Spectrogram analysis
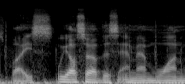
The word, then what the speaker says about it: Weiss: Up next, we've got the the Weiss or the Vice limiter. And there's also the I think the proper way to pronounce it is Vice.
